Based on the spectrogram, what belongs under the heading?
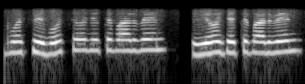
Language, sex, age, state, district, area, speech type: Bengali, female, 30-45, West Bengal, Darjeeling, rural, conversation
